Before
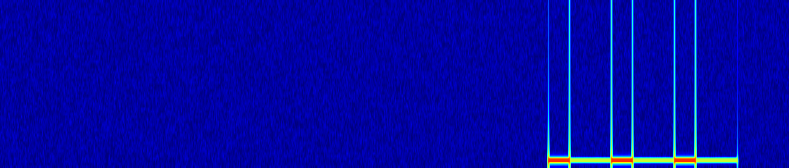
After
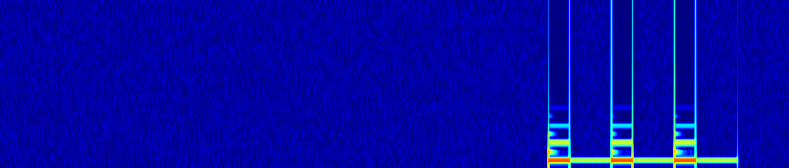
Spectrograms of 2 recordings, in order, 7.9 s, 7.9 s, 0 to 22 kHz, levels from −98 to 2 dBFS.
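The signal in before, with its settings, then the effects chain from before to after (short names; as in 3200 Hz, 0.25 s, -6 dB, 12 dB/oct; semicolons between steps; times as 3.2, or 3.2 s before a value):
two-level tone 1140 Hz -9 dBFS, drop 27 dB, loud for 0.21 s, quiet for 0.42 s, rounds 3
compressor 4:1, threshold -14 dBFS; core saturation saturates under 990 Hz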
